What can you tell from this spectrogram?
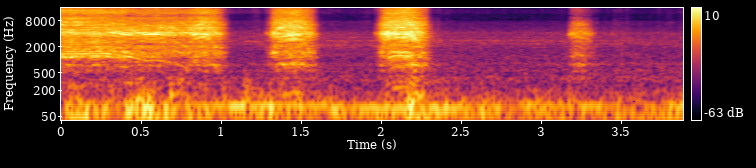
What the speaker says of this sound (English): now I'm just drilling it in there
